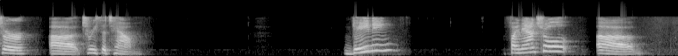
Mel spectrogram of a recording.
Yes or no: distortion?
no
